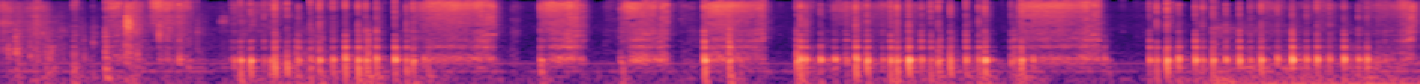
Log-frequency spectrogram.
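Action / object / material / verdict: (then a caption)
scrape / paper journal / paper / none. A paper journal is tapped and scratched with quick, dense runs of light taps and scratchy rubbing, separated by brief silent pauses. The sound is dry and close, with a faint mid-pitched tone under the tapping and short, bright scratching bursts.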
